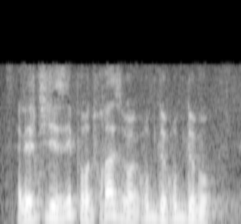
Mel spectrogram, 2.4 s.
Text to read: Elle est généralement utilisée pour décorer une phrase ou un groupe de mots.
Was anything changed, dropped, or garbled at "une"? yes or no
yes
